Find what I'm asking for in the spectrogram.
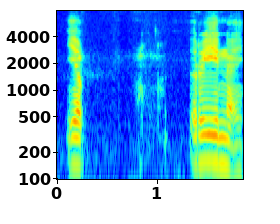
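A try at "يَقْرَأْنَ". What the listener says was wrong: yaqra'na. Ana aqra'u, kan qara'a yaqra'u ya. Ra-nya fathah semua.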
